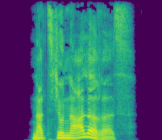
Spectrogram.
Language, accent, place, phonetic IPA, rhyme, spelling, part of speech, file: German, Germany, Berlin, [ˌnat͡si̯oˈnaːləʁəs], -aːləʁəs, nationaleres, adjective, De-nationaleres.ogg
- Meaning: strong/mixed nominative/accusative neuter singular comparative degree of national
